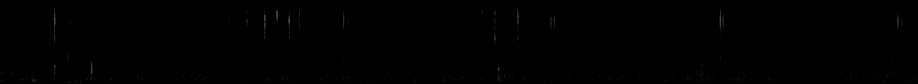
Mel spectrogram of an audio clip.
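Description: Long pointed red acrylic nails rapidly tap and scratch the surface of crossed burgundy faux suede gloves with sequin stripes, which lie flat and empty. Sharp, bright clicks and ticks come in scattered bursts over a quiet, high, hissy bed of soft scratching. Each tap dies away almost instantly, with no ring.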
